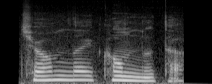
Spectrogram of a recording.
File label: dark room, Ninilchik Russian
